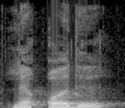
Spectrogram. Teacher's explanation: دال پر قلقلہ اور جب قلقلہ کریں تو صرف ٹچ کرنا ہے وہاں پر زور نہیں دینا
